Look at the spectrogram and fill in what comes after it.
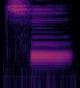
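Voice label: "chi" Mandarin, first tone, pronunciation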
